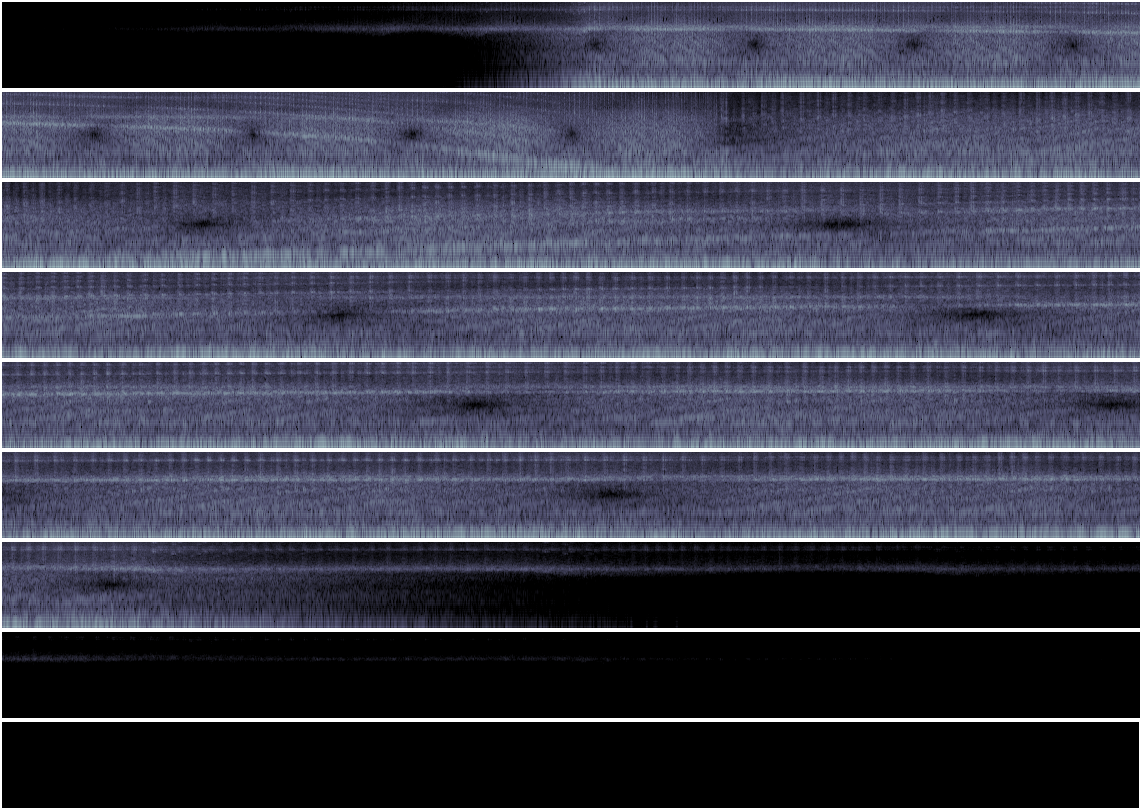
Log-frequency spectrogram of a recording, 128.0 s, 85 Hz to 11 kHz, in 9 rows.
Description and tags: Accelerating and Decelerating Panning Pulse C3add9b5 Arppeggio
Notes as an arpeggio derived from the chord Cadd9b5 fed through a Glass Viper Synth at 120 bpm using a panning notch filter on a soundfile that has been reversed cross faded into the original soundfile stretched to its maximum.
Featured at about 6 minutes 15 on this experimental track.
sample, sound-design, oscillation, sfx, effect, sounddesign, electric, Synth, fx, future, sound, motor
